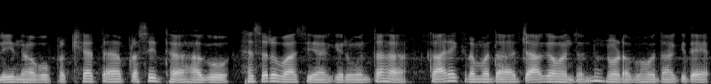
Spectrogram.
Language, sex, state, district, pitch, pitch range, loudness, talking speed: Kannada, male, Karnataka, Shimoga, 115 Hz, 110-125 Hz, -21 LUFS, 85 wpm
